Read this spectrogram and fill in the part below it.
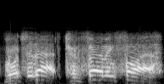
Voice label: voice message art shoot, vietnamese

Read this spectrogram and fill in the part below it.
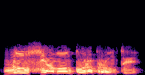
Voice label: art reloading, crew tanks italian; War Thunder

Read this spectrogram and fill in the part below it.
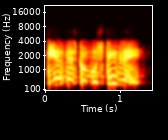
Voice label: tank damaged, mood med, speech; War Thunder

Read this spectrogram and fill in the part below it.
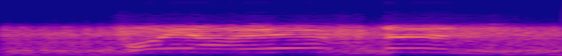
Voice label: attack position, mood high, speech ge; War Thunder

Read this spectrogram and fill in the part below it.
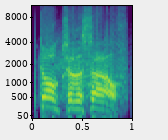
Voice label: UK threat dog south, battlechatter

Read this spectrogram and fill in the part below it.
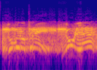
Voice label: chat, speech it; War Thunder

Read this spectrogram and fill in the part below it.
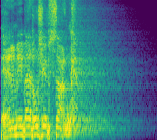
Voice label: Speech Destroy Enemy Battleship, EN GB; World Of Warships

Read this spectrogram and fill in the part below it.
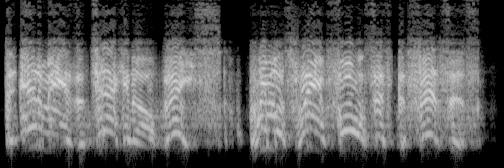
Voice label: pilot base under attack, english; War Thunder

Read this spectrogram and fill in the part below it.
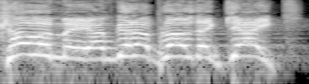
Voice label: voiceovers, US; english

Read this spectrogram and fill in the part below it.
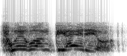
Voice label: damaged aa, mood low, speech; War Thunder

